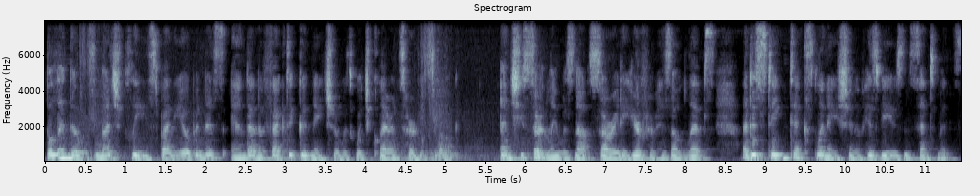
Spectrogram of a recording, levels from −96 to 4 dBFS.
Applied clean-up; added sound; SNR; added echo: neural separator model SepFormer DNS4.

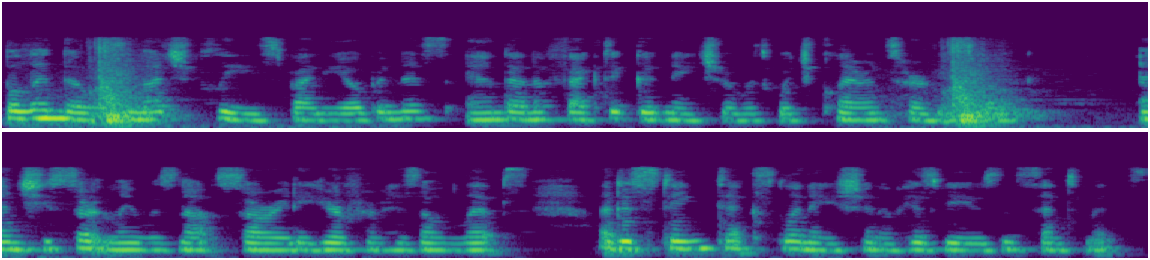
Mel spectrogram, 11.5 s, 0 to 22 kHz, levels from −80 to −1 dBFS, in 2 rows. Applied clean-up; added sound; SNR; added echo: classical method WPE with log-MMSE.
